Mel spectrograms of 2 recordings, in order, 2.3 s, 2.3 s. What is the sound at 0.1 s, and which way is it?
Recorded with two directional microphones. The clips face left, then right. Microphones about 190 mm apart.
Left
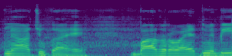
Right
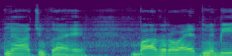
Speech, 40° right (ahead or behind).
